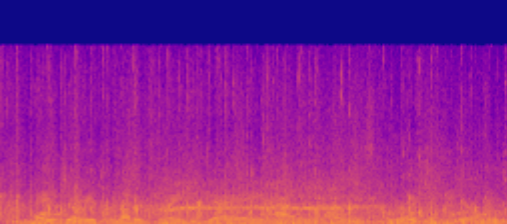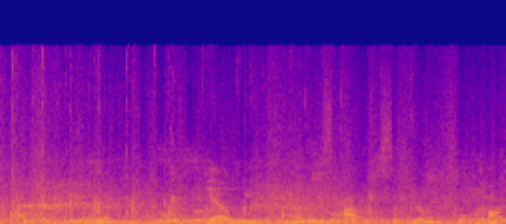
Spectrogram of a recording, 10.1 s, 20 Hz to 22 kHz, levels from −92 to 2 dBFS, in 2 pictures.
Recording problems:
murmuring crowd; very loud; throughout; 2 dB above the speech
wind noise on the microphone; heavy; as loud as the speech

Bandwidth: 17.5 kHz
